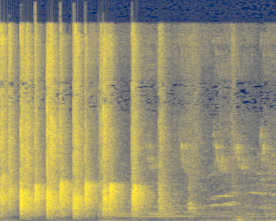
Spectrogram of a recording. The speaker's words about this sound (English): I want us to clap for the first team. Thank you for the powerful worship session. Let's clap for them. We can do better. Let's clap for them.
